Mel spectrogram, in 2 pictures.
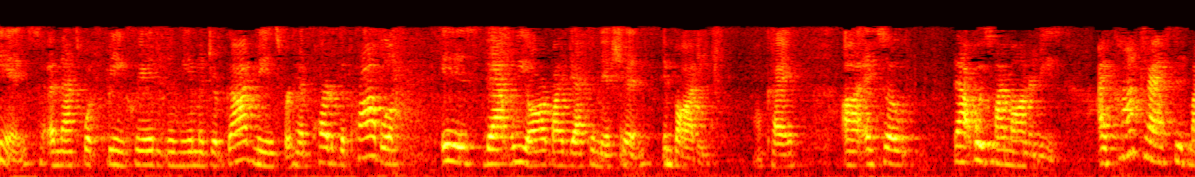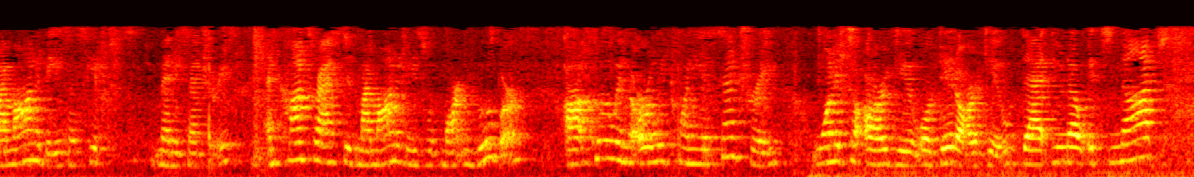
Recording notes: This audio was originally recorded on 12/24/2013 as part of Drisha's Winter Week of Learning.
